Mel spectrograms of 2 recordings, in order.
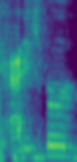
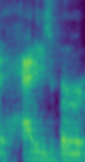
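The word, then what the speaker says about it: Hattiesburg: I say Hattisburg because I know that the story is that it's named Hattisburg after somebody whose name was Hattie and so I emphasize Hattie, but I do think more people probably say Hattisburg.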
